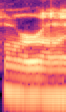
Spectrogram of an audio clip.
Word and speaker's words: Kara: then like somebody else was like, it's actually Kara, and I took that to heart. I also feel like I'll flip between pronunciations just on what my brain decides to say.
